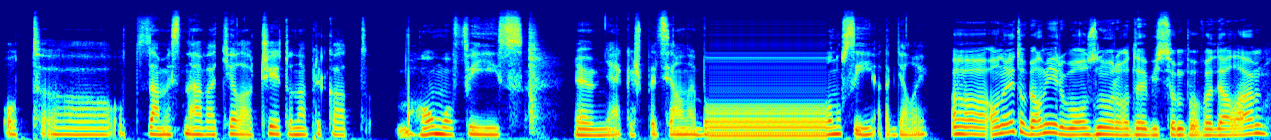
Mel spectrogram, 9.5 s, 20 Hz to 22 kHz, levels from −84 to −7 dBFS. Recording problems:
audio freezing; at 5.5 s for 1 s

